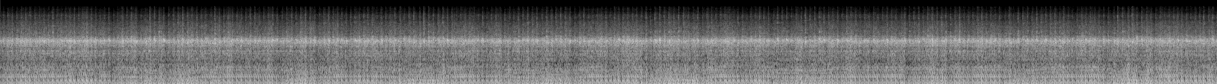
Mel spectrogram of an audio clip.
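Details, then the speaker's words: Tecumseh Snow King 11 hp on a Murray Select snowblower, cold start near -10 °C: off choke and off load, revs rise and sag in a slow surge; fine under load; caused by a clogged carburetor air jet. "as soon as I take this thing off choke it does that um when it's under load it's not a problem but once you take it off of load"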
